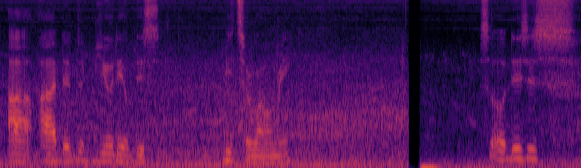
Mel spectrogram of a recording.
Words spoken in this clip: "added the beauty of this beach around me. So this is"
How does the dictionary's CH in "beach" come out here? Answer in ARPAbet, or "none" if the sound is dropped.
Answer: S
